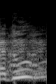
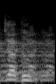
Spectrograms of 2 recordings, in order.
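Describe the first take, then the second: First: The word begins with a y sound. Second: The word begins with a j sound. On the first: This is how the word is written. "लिखा जाता है यदु" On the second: This is how the word is actually pronounced. "उच्चारण है उसका जदु"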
